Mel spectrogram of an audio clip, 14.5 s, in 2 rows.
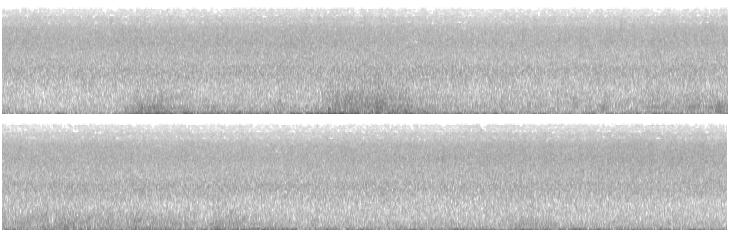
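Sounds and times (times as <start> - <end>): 
rain: 0.0 - 14.5
thunderstorm rumbles: 1.2 - 9.8.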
